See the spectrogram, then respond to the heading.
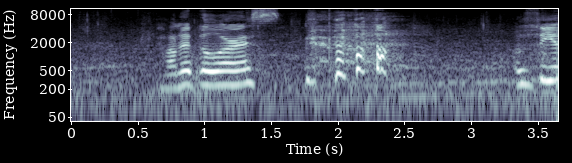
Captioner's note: laughs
